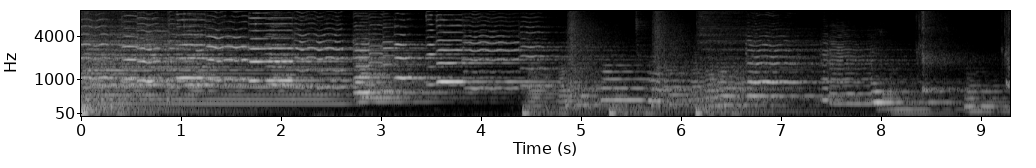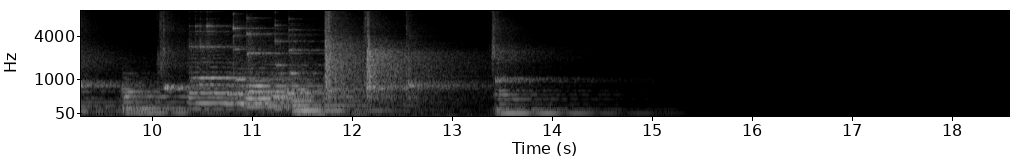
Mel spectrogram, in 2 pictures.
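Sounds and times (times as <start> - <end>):
swing music: 0.0 - 12.8.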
